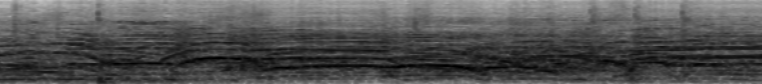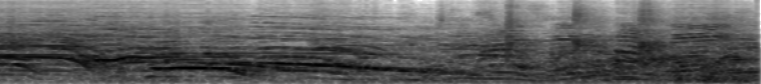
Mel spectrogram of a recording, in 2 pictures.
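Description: A crowd of spectators nearby shouts and cheers loudly outdoors.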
